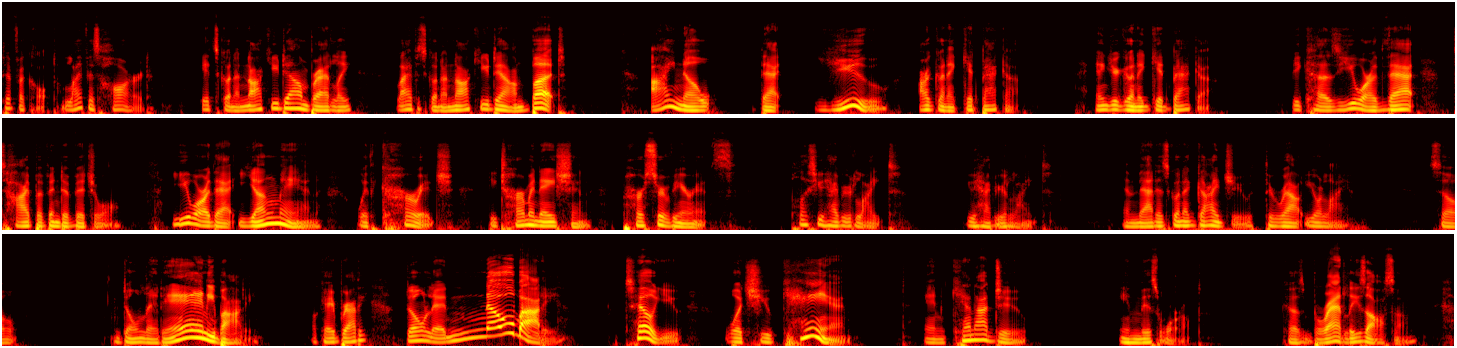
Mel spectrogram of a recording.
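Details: Adult who stutters, real stuttering.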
